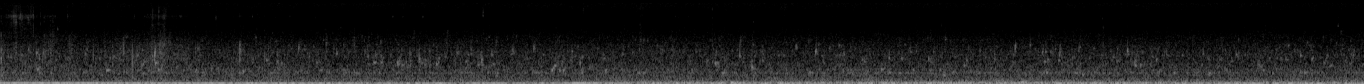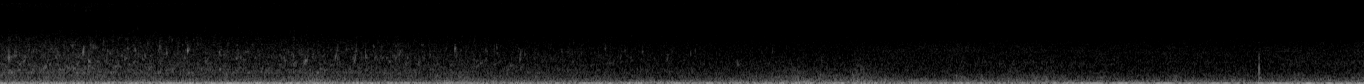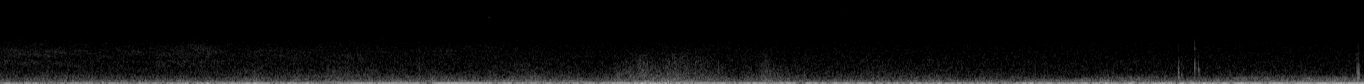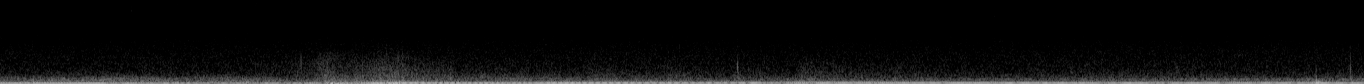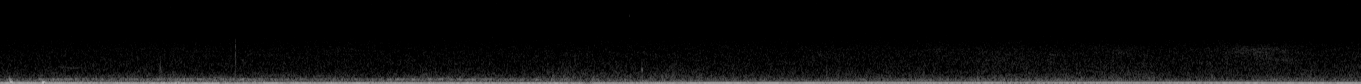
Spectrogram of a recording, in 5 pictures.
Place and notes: Crowcombe, Taunton, UK - A walk through Somerton Combe to Black Hill
A lovely day in the Quantocks walking from Dead Woman's Ditch to Higher Hare Knap and down through Somerton Combe and back up towards Black Hill. A few ossicle shots of sound as we walked together and mixed into a Quantock Composition using an Olympus LS 14 with onboard mics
